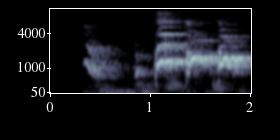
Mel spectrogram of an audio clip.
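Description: A mixed-breed dog whimpers in a high, wavering tone, then breaks into louder, sustained yelping cries with a bark-like edge, about two seconds of sound with no one talking.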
